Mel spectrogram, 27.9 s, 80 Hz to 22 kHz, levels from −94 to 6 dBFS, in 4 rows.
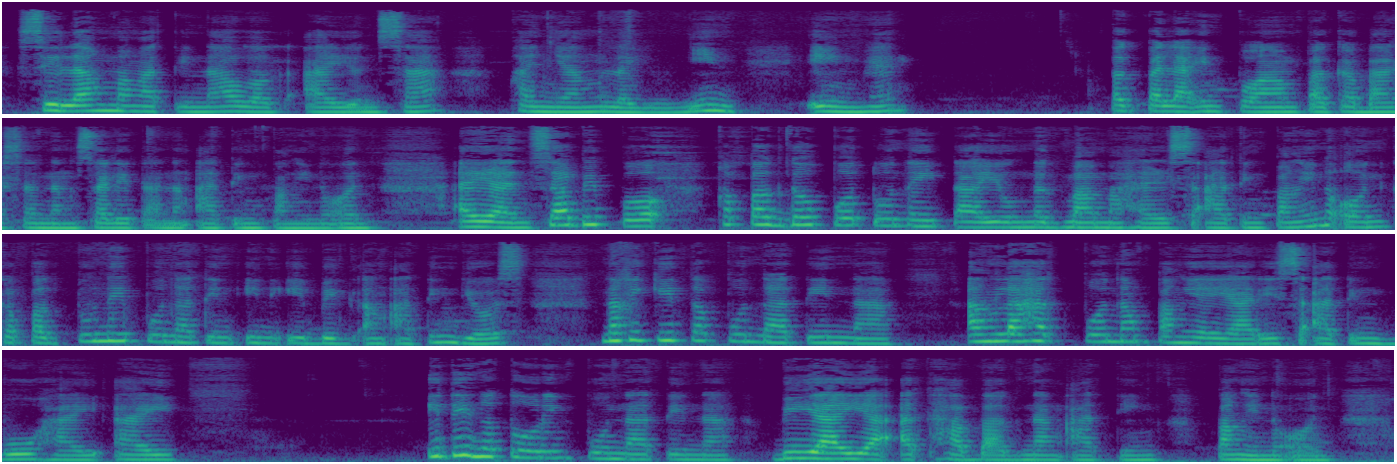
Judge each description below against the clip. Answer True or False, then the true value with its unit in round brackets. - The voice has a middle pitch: True (175 Hz)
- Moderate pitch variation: True (4.1 semitones)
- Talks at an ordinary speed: True (130 wpm)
